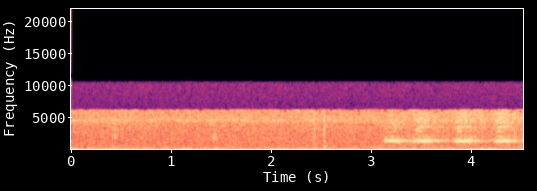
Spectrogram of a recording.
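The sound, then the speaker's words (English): Birds call faintly outside a window, a short run of about four repeated calls near the end over a steady hiss of outdoor background noise, with no talking. “Birds calling outside the window.”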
